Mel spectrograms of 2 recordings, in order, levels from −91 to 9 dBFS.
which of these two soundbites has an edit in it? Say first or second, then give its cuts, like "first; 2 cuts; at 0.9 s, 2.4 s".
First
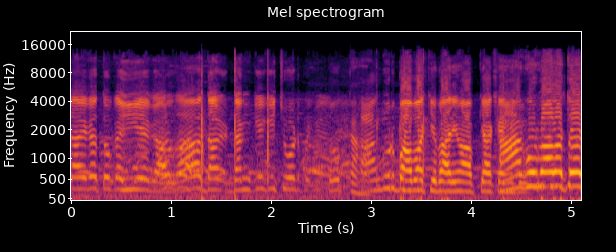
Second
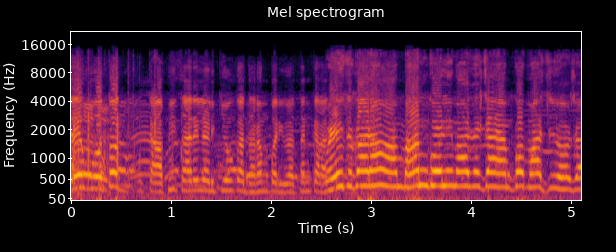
first; 1 cut; at 2.8 s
